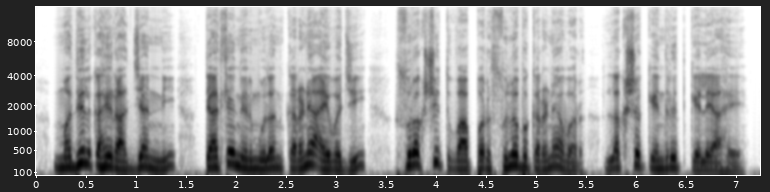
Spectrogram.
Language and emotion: Marathi, neutral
